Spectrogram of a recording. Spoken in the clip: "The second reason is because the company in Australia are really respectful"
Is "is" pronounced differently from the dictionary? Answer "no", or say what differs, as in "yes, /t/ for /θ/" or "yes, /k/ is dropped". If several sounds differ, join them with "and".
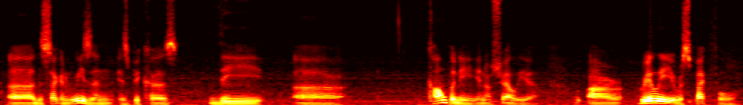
no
